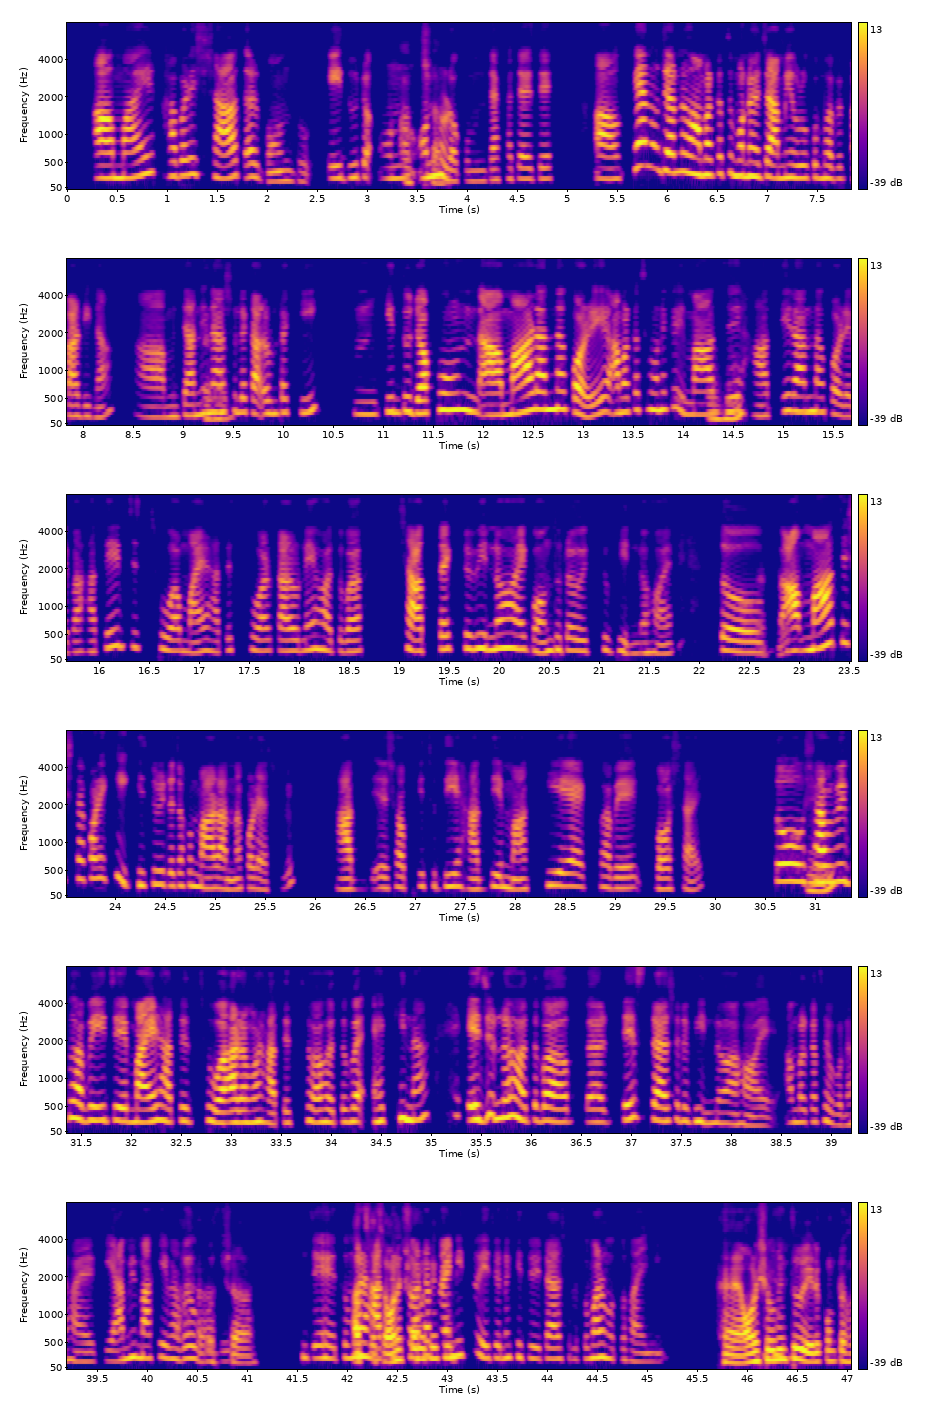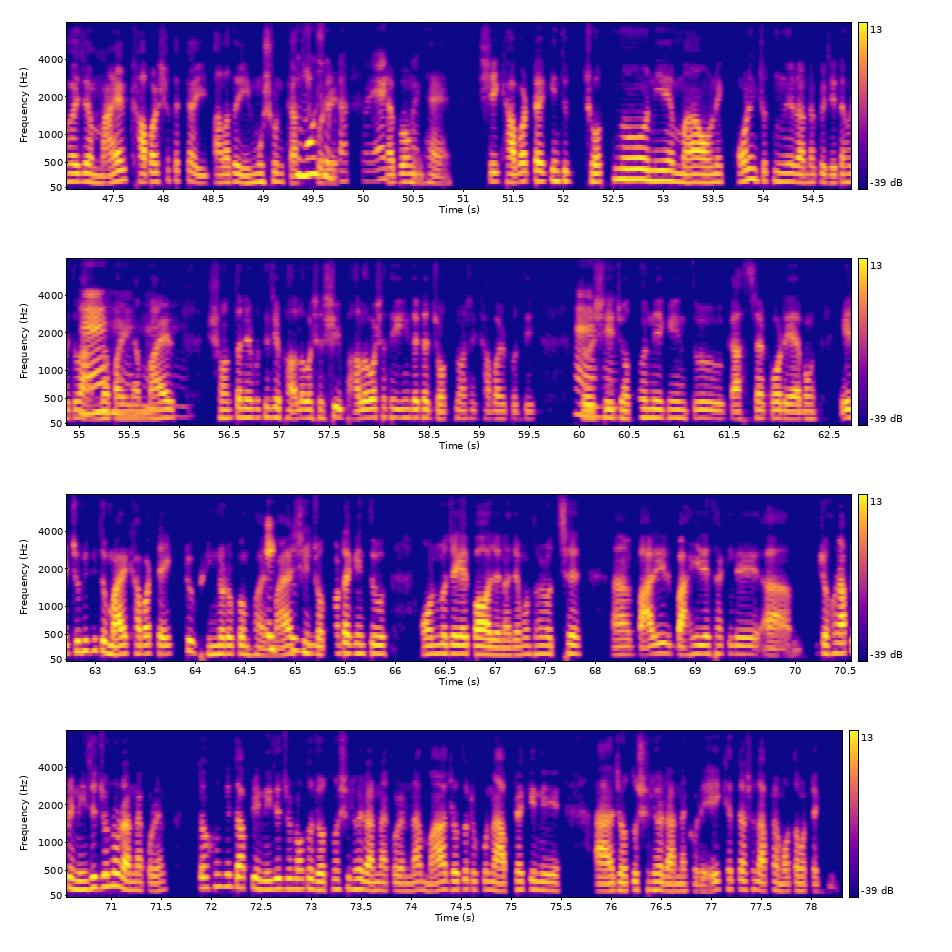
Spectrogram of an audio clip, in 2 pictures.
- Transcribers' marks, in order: laughing while speaking: "স্বাদটা একটু ভিন্ন হয়"; laughing while speaking: "মায়ের হাতের ছোঁয়া আর আমার হাতের ছোঁয়া হয়তোবা একই না। এজন্য হয়তোবা"; laughing while speaking: "আচ্ছা"; laughing while speaking: "যে তোমার হাতের ছোঁয়াটা পাইনি"; chuckle; tapping
- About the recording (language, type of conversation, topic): Bengali, podcast, কোন খাবার আপনাকে বাড়ির কথা মনে করায়?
